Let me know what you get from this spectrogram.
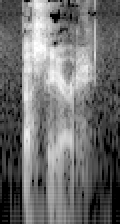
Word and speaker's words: bestiary: According to the online dictionary, it is in fact pronounced bestiary.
